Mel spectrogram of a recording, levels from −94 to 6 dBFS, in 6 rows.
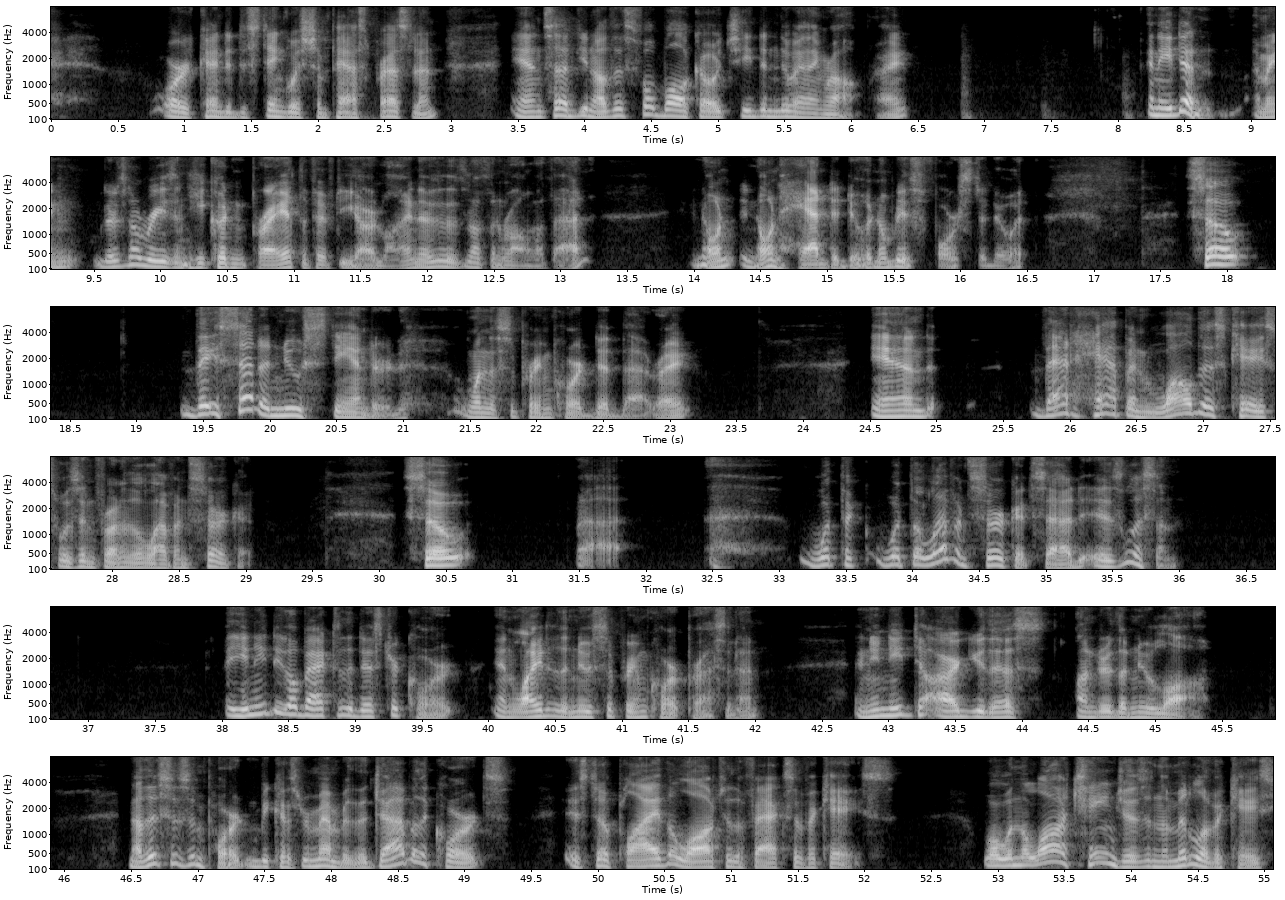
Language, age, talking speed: English, 50-69, 165 wpm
